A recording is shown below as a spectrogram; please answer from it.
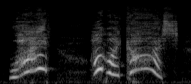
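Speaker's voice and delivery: retold astonished squeal; shocked gasp. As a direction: play their jaw-drop surprise. Producers shocked she's Southern.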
